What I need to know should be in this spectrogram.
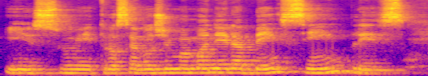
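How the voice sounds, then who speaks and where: Mellow-voiced woman in a roomy space. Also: medium pitch, moderate pace. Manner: calm, affirming explanations with "gente" and "né?". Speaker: spiritual channel co-host. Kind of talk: casual spiritual talk. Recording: roomy with faint background hiss.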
